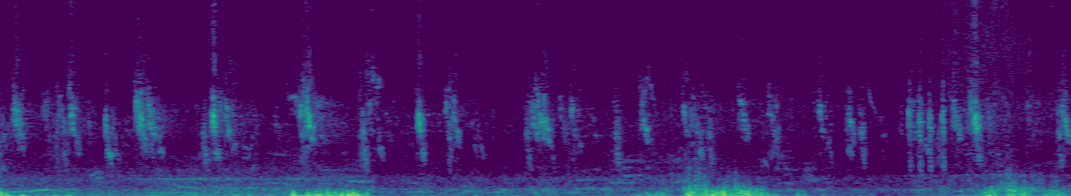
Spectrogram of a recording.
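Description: Small birds chirping over and over in short, high notes, several each second. Three brief low rumbles come in, about two, five and seven seconds in.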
